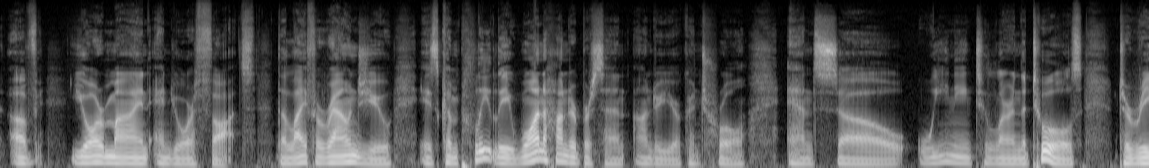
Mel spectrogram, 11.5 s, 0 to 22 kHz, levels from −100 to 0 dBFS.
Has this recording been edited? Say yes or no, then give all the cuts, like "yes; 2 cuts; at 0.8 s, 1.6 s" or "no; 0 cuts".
no; 0 cuts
